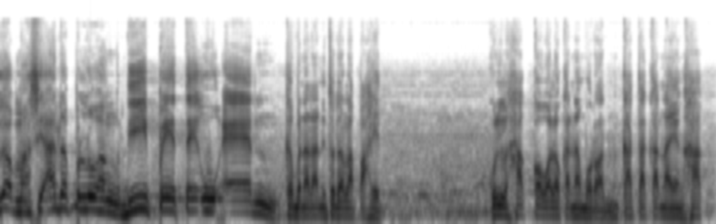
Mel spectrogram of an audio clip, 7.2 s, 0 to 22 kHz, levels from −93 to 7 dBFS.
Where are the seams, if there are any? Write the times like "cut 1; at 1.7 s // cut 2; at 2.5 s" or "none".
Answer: cut 1; at 2.8 s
